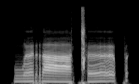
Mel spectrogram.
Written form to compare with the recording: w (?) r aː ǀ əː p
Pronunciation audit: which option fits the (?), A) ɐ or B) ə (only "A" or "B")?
B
